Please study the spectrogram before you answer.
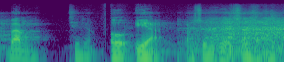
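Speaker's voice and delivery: soft, low placating voice; soothing wife. Acted. Wife calling her angry husband over to coffee, hushed and placating. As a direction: coax the husband quietly, dropped low and soft.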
